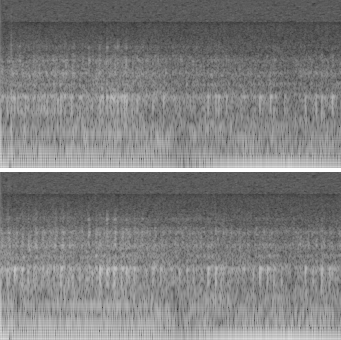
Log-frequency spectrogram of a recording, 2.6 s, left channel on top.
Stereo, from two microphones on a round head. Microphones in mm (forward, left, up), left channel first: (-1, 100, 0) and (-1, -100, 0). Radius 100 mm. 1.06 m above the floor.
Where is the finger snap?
I don't hear a finger snap.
